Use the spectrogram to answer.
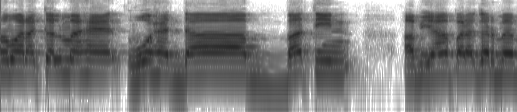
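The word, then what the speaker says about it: دَابَّةً: ہوتے ہیں۔ ٹھیک ہے، دال الف زبر مد با با زبر با داب تا دو زیر تین دابتن۔ ٹھیک ہے، اب یہاں پر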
